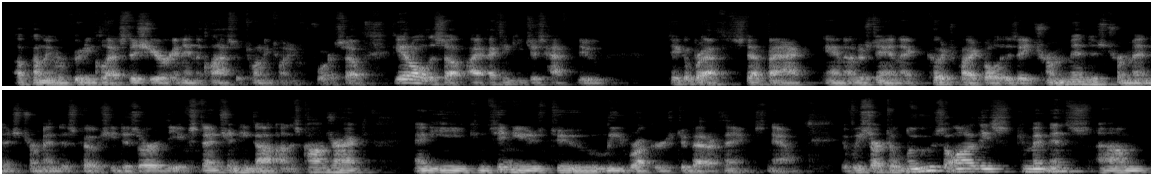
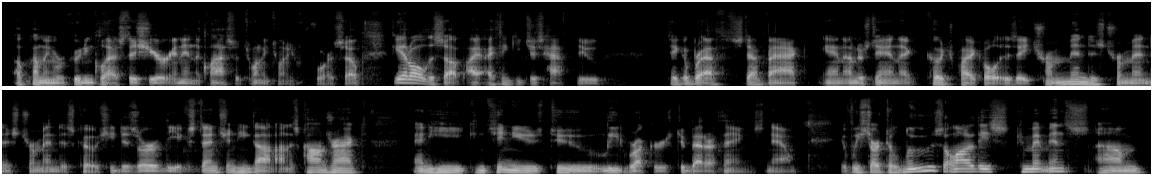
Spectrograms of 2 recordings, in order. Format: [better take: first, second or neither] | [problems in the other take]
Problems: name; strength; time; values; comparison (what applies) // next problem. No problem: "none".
second | off-mic speech; far // room echo; very slight; dies away in 0.3 s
